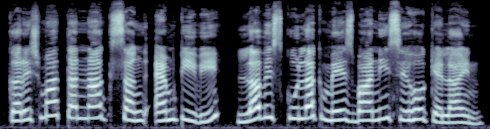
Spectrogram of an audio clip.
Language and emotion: Maithili, neutral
